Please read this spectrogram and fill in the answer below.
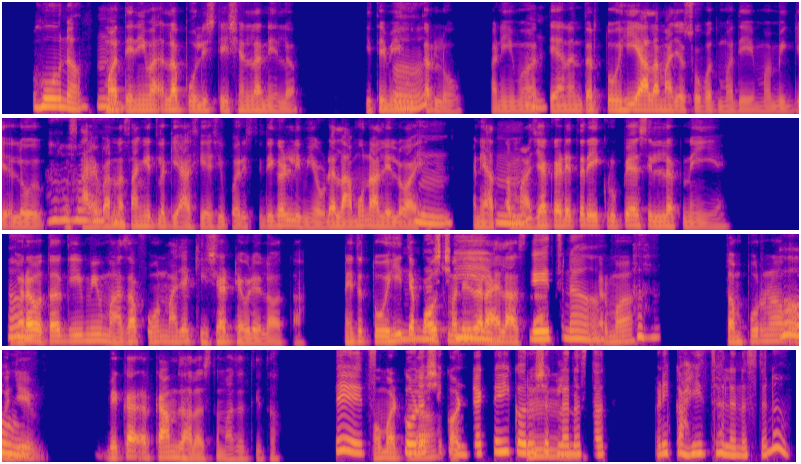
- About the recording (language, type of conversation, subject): Marathi, podcast, तुमच्या प्रवासात कधी तुमचं सामान हरवलं आहे का?
- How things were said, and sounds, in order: chuckle; other background noise; in English: "कॉन्टॅक्ट"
